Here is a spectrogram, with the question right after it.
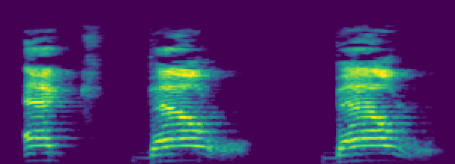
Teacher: You're going to end on a heavy ra because when you stop on a letter, ra, you're going to look at the letter before and it makes it heavy.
